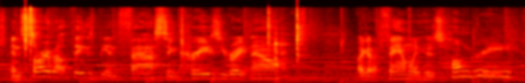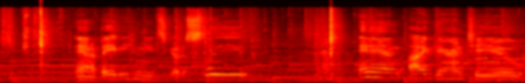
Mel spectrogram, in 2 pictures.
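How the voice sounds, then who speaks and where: Someone talks at a moderate pace with long, frequent pauses. Clear music plays in the background. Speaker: cooking vlogger. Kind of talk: casual cooking vlog chat. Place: kitchen. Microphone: camera far.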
